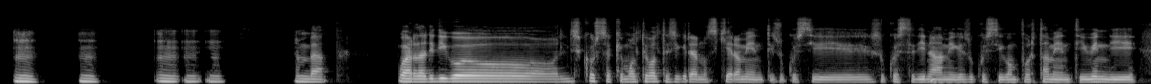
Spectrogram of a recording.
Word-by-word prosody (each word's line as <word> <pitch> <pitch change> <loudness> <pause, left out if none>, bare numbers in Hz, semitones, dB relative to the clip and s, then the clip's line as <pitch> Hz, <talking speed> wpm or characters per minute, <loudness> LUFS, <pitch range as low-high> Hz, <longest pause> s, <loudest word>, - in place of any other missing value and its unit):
Mh. 135 -3 +4 0.5
Mh. 135 -1 +1 0.6
Mh, 135 -2 +1
mh, 130 -1 -4
mh. 130 -1 -4 0.7
Embè. 125 -2 0 0.7
Guarda, 130 -1 +6
ti 135 +1 +1
dico 135 -2 +5
il 125 - -7
discorso 140 +1 -2
è - - -8
che 120 - -4
molte 125 +2 -2
volte 135 -1 -1
si 125 0 -5
creano 120 -2 -1
schieramenti 115 -2 -2
su 110 - -8
questi 110 0 -3
su 120 - -8
queste 120 0 -4
dinamiche, 115 -1 0
su 115 0 -7
questi 115 -1 -4
comportamenti 115 0 -2
quindi 115 -2 +2
120 Hz, 140 wpm, -24 LUFS, 115-130 Hz, 0.7 s, Guarda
